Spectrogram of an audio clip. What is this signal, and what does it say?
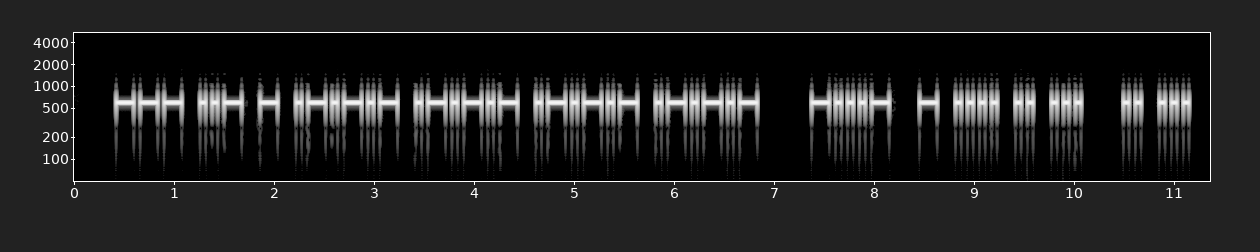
Morse code, heard as a keyed tone, about 20 wpm, 600 Hz. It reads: OUT.... <BT> THIS IS
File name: cw-books / winnie-the-pooh / winnie-20wpm-page-0094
